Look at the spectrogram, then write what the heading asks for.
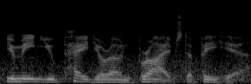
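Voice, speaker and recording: An actor playing a calm, level-headed young adventurer in a video game, composed and direct. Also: male voice, medium pitch, moderate pace, lightly acted. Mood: composed, inquiring. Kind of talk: video game cutscene acting. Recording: clear background ambience noise.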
